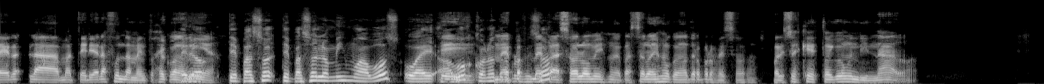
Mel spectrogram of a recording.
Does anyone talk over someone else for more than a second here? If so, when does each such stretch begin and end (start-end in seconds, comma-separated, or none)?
4.4-5.6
